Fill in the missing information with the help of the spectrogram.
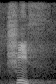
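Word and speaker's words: شيث: Sheath. Say it properly for me. Bring your tongue out, everyone. Sheath.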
